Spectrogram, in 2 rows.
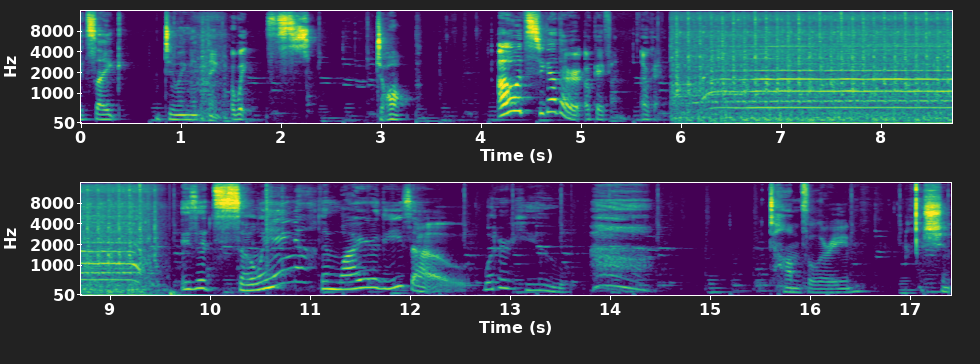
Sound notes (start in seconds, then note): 6.4 screams; 13.8 gasp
